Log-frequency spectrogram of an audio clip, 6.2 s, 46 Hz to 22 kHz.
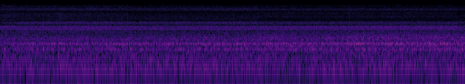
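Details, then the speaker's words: Asus ROG Strix 1000W Platinum PSU fan with double ball bearings, sampled at various speeds: at low speed a steady airy whir with a faint constant rough bearing tone, typical of ball-bearing fan noise. "Here are some sample audio clips from the fan’s noise at various speeds for you to see (hear) the bearing noise I'm talking about."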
